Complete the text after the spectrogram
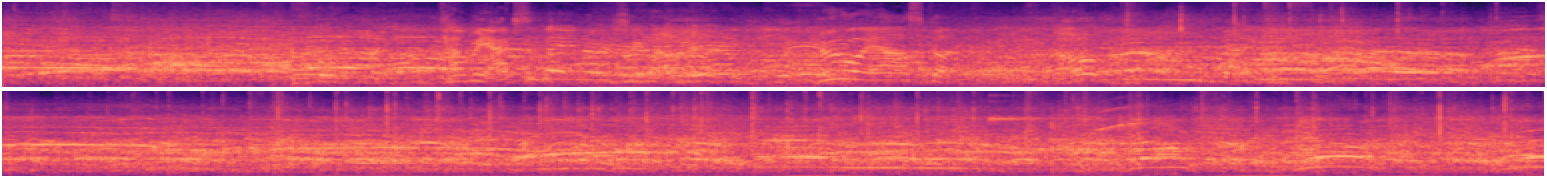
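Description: A large crowd cheers and shouts in a large echoing hall.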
